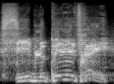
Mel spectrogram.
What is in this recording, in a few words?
Speech Hit Confirmation, FR; World Of Warships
